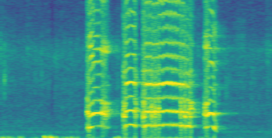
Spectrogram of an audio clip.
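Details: Red junglefowl decoy cock crowing: after some low background knocks, a loud harsh crow in four segments, a short note, a long sustained middle part and a clipped rising end.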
